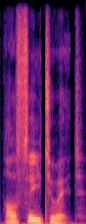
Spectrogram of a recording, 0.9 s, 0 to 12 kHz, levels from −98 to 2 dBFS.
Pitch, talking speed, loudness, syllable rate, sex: 140 Hz, 275 wpm, -16 LUFS, 5.3 syllables/s, male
